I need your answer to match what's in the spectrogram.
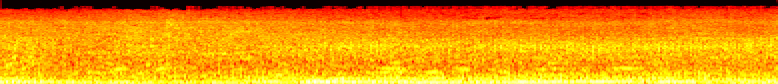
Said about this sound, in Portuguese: Agora acaba de chegar ali duas motocicletas do trânsito, né? A pessoa já estacionou ali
